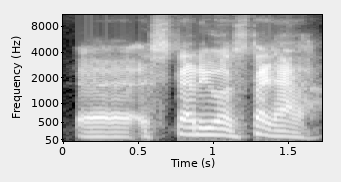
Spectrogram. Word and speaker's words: Estadio Azteca: The Bay to Mexico City for Estadio Azteca.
